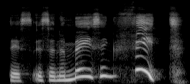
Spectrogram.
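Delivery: ordinary delivery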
